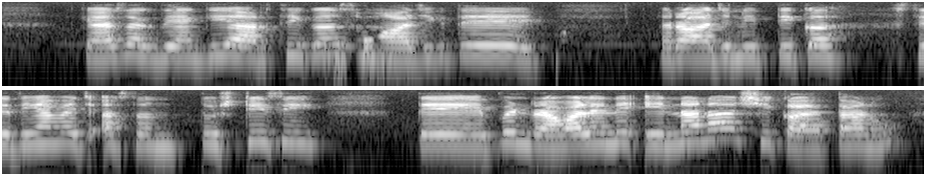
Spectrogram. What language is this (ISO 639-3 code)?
pan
